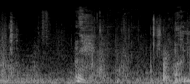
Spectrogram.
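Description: A heavy kick thuds against a metal door.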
